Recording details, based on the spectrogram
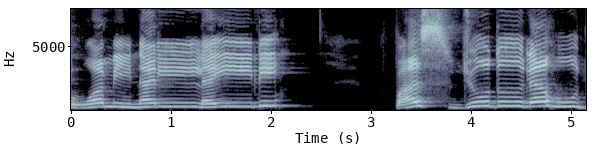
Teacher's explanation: جد دال ساکن ہے اور حروف قلقلہ میں سے ہے، تو ادھر ہم نے قلقلہ کرنا ہے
